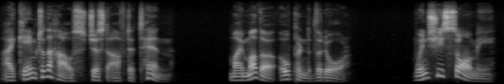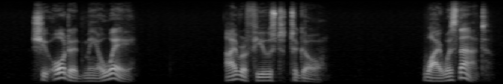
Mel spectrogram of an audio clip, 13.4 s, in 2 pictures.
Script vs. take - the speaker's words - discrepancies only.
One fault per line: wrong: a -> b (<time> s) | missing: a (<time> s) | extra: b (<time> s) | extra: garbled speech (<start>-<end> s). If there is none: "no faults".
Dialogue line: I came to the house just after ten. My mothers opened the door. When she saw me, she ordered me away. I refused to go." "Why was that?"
wrong: mothers -> mother (3.2 s)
